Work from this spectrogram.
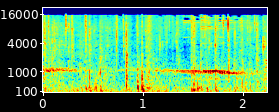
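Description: Donkeys being led to a well in La Guajira, Colombia, clip-clop along at a walking pace, their hooves giving close, irregular knocks over a rough background.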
